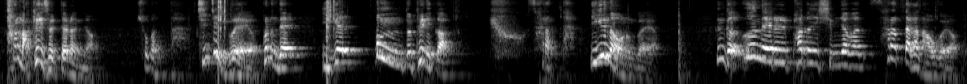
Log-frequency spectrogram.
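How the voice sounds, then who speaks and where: Animated Gyeongsang pastor preaching. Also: male voice, sits high. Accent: Gyeongsang Korean. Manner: animated storytelling with sound effects and questions to the congregation. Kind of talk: sermon. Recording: roomy echoing hall.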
